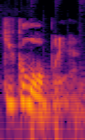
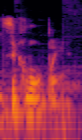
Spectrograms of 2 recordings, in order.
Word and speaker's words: киклопы: Вот, например, правильно говорить киклопы, а не циклопы.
